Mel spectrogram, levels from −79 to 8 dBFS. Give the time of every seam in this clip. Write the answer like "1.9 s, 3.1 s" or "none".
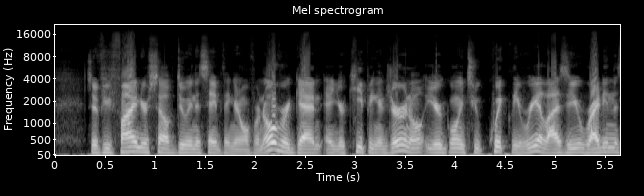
none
